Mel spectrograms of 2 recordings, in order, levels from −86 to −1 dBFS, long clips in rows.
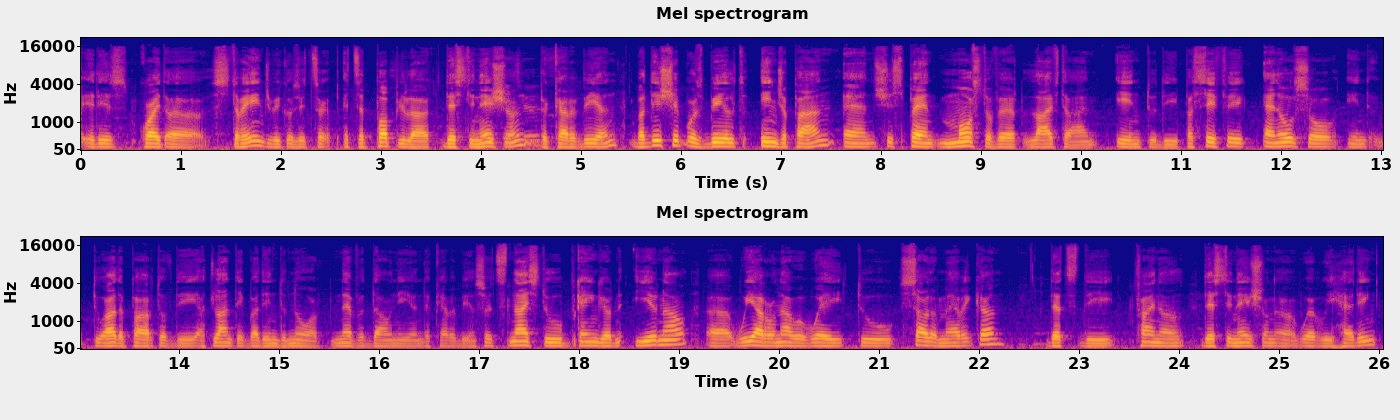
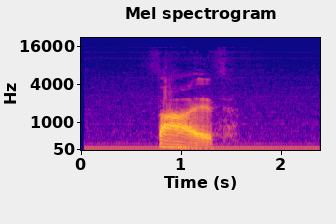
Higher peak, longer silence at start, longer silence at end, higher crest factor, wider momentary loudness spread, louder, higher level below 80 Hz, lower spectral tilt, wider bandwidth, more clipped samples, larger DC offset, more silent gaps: about the same, 0 dBFS vs -2 dBFS; second, 0 s vs 0.8 s; second, 0.05 s vs 0.9 s; about the same, 20 dB vs 16 dB; second, 10 LU vs 13 LU; second, -20 LUFS vs -14 LUFS; second, -48 dBFS vs -40 dBFS; second, -6 dB/octave vs -7.5 dB/octave; first, 17.5 kHz vs 13.5 kHz; neither; neither; neither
